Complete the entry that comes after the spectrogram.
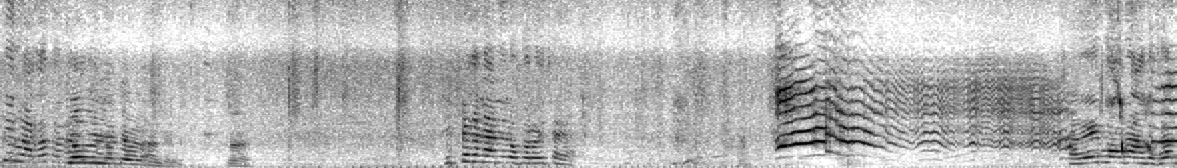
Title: A small baby making a crying noise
